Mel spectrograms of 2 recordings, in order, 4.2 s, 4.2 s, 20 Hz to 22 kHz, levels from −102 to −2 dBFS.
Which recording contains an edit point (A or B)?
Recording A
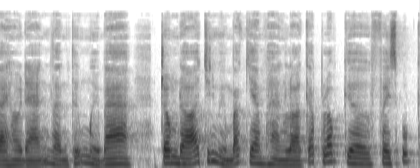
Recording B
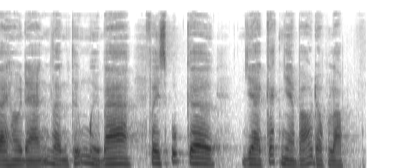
B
